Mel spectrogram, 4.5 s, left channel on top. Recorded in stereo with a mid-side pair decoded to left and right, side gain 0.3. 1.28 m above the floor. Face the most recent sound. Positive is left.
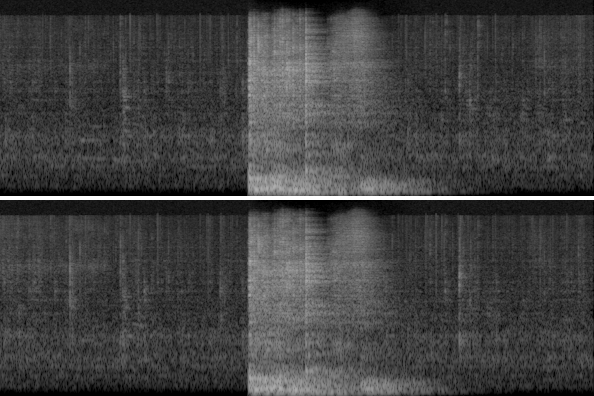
turn(degrees=35)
